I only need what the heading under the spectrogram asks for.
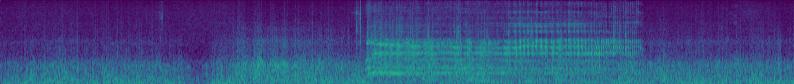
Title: The Burping Cow Whisperer...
